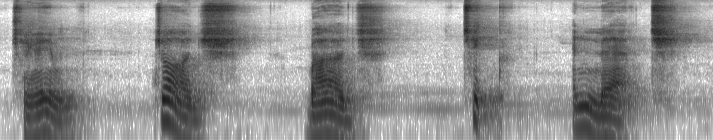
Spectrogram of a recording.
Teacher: The tongue blocks the air at the alveolar ridge, then release it. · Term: affricates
